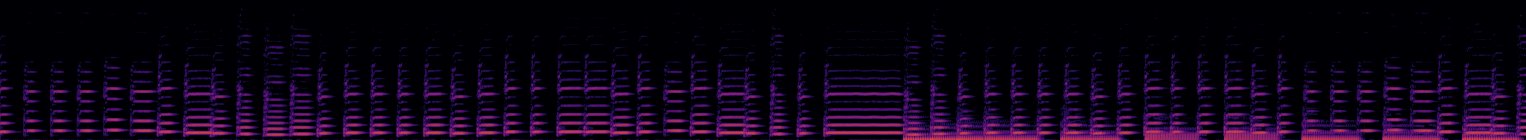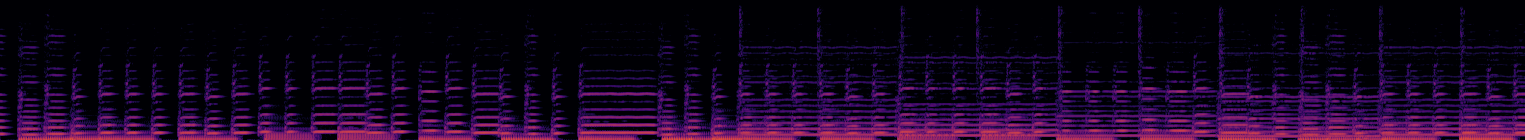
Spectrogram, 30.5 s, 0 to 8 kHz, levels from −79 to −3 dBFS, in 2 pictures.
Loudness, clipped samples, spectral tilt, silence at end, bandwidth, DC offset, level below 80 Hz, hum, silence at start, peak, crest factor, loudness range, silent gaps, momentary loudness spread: -43 LUFS; under 0.1%; -6.5 dB/octave; 0 s; 8 kHz; under 0.1%; -48 dBFS; none; 0 s; -26 dBFS; 16 dB; 3 LU; none; 6 LU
